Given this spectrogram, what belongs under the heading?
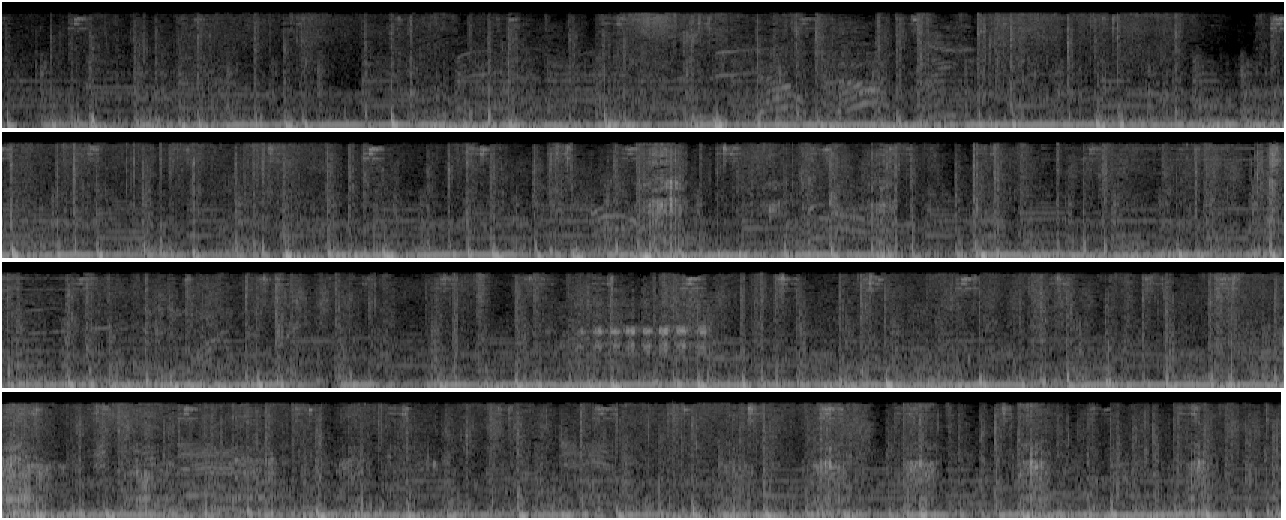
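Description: Horse hooves clip-clop steadily with a brief neigh in the Red Dead Redemption video game, set against a constant droning game soundtrack and ambient noise throughout.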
